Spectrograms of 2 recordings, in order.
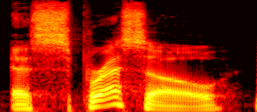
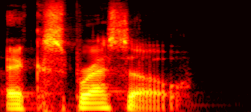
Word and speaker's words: espresso: Strong coffee in a tiny cup has no X in it, either in writing or pronunciation. It is espresso, not expresso.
